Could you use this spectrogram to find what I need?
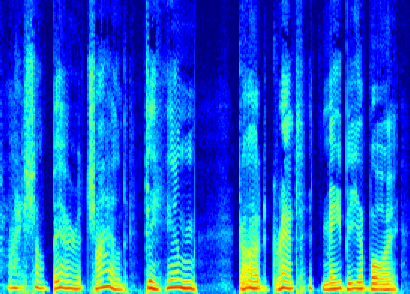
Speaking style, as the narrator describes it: She moaned to herself

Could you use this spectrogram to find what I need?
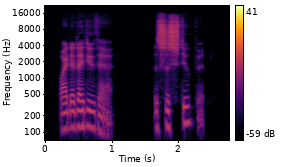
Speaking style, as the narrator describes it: he ... muttering to himself

